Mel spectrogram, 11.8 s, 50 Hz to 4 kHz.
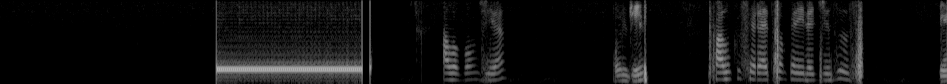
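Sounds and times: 
telephone line tone while a bank call is transferred: 0:02.7 - 0:04.6
speech: 0:05.6 - 0:06.5, 0:07.7 - 0:08.2, 0:08.9 - 0:10.9.

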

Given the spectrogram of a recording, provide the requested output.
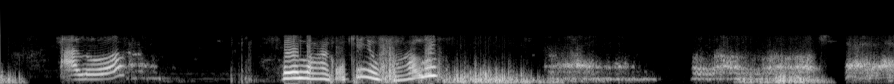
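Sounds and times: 
speech: 0:00.7 - 0:01.4, 0:02.8 - 0:04.6
dog growling and barking over a telephone line: 0:05.4 - 0:08.9.

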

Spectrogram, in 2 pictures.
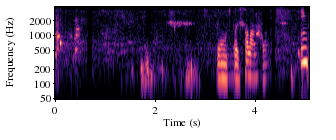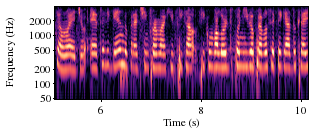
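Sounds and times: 
dog barking faintly in the background of a phone call: 0:00.0 - 0:00.7
low indistinct voices: 0:00.0 - 0:10.1
speech: 0:03.2 - 0:10.1.

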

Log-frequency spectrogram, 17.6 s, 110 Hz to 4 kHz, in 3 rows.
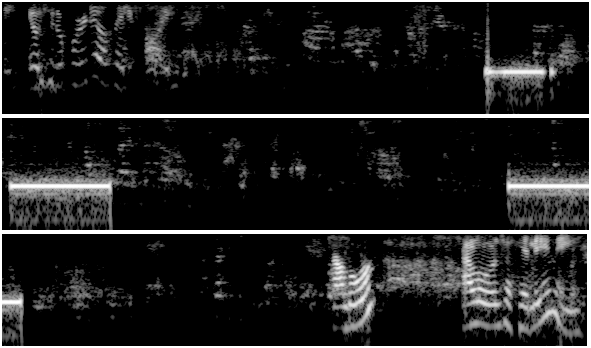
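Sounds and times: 
speech: 0:00.3 - 0:02.6, 0:15.2 - 0:15.6, 0:16.4 - 0:17.5
telephone line tones after a dropped phone call: 0:06.0 - 0:07.0, 0:11.0 - 0:12.0.

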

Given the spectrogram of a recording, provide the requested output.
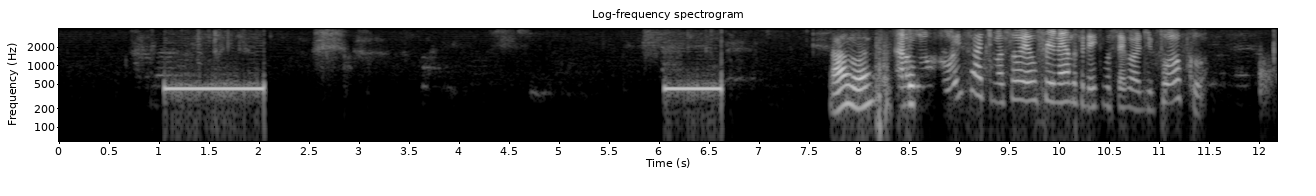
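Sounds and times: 
ringback tone on an outgoing phone call: 0:01.1 - 0:02.1, 0:06.1 - 0:06.6
speech: 0:07.8 - 0:11.6.

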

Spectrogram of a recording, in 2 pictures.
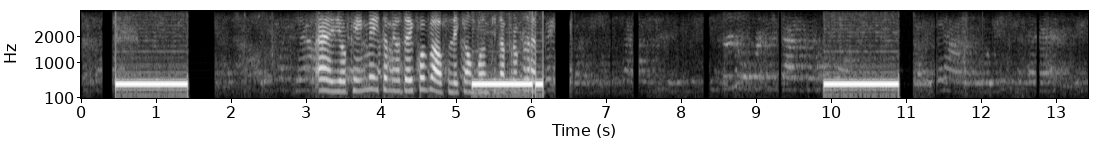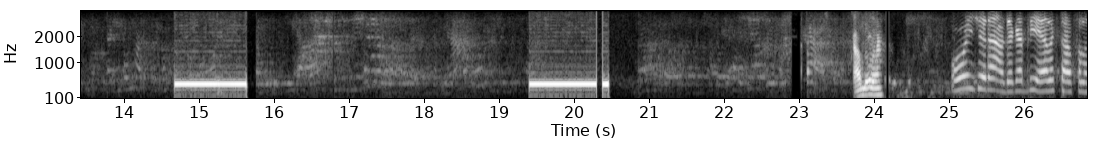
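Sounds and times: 
telephone beeps after a dropped call: 0:00.5 - 0:01.5, 0:05.2 - 0:06.2, 0:09.9 - 0:11.0, 0:14.7 - 0:15.7, 0:19.4 - 0:20.5
speech: 0:03.2 - 0:06.2, 0:23.8 - 0:24.2, 0:25.4 - 0:26.8.

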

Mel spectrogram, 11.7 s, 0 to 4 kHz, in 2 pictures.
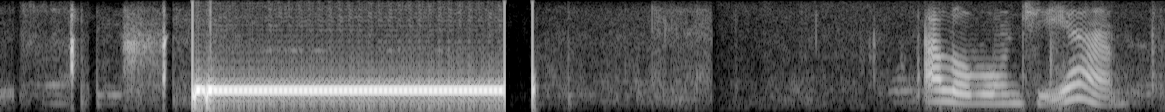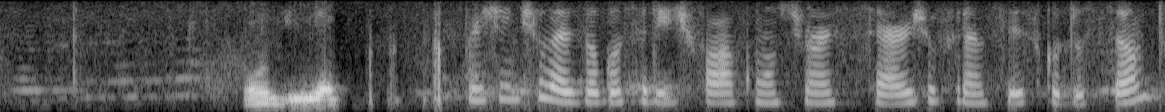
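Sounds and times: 
steady single-pitch telephone line tone during call transfer: 0:01.0 - 0:02.6
speech: 0:04.7 - 0:05.8, 0:07.0 - 0:07.6, 0:08.2 - 0:11.6.

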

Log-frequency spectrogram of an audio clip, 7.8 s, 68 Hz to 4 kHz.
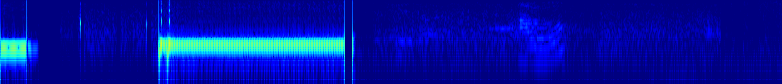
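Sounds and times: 
telephone call transfer tone while on hold: 0:00.0 - 0:00.4, 0:01.6 - 0:03.5.

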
